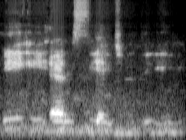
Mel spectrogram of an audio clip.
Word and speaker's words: Benchd: And every time I said bench, I felt like I was saying bench. So I was like, I need to clarify. It's BENCHD.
